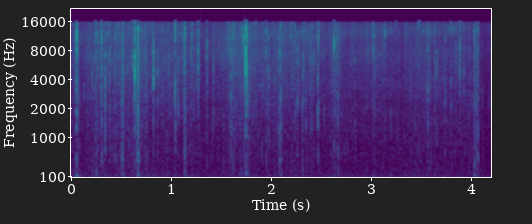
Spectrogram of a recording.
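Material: Cardboard.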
